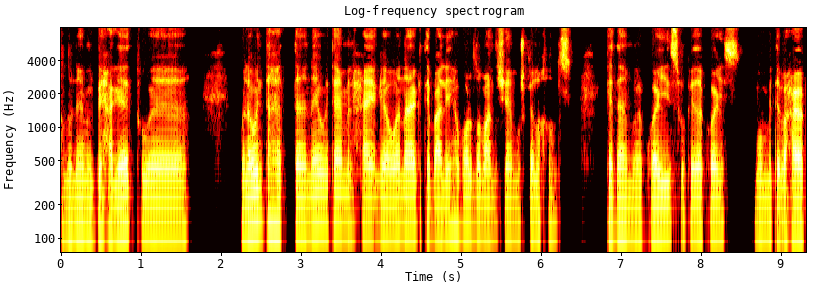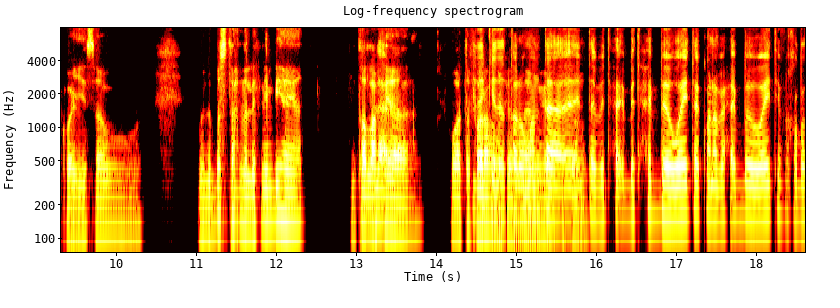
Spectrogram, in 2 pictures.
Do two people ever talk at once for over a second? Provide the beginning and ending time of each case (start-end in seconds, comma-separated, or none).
14.4-15.9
